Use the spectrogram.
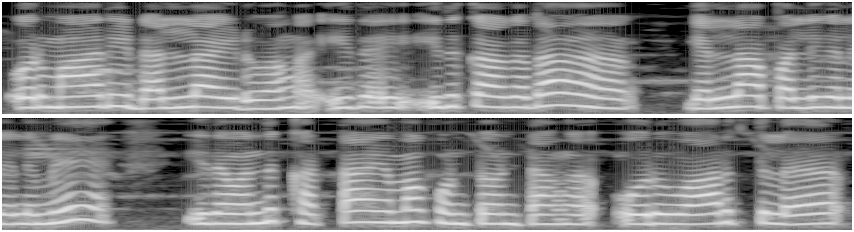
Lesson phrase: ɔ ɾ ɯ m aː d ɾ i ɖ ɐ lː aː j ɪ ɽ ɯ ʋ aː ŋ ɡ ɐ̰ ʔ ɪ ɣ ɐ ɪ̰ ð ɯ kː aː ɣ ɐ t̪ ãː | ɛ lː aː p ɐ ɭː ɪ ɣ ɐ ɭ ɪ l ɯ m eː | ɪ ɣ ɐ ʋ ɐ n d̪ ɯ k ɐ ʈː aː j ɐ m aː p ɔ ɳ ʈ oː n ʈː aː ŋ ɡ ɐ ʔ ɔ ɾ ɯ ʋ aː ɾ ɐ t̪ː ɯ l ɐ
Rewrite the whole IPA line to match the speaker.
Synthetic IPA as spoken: ɔ ɾ ɯ m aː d ɾ i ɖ ɐ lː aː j ɪ ɽ ɯ ʋ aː ŋ ɡ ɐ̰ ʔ ɪ ð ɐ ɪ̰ ð ɯ kː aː ɣ ɐ t̪ ãː | ɛ lː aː p ɐ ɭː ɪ ɣ ɐ ɭ ɪ l ɯ m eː | ɪ ð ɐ ʋ ɐ n d̪ ɯ k ɐ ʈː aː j ɐ m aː k ɔ ɳ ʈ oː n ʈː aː ŋ ɡ ɐ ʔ ɔ ɾ ɯ ʋ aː ɾ ɐ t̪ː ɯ l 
